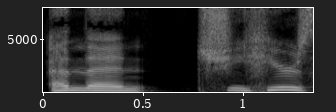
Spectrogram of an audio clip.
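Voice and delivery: ordinary delivery, nothing marked

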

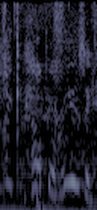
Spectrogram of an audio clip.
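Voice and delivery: high-pitched little troll voice. Acted. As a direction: squeak it like a tiny troll. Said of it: "you little fucking troll".

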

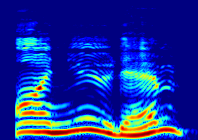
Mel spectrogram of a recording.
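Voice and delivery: put-on high little-boy brag; childish know-it-all voice; John boasting. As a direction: pitch it up as a boy showing off.

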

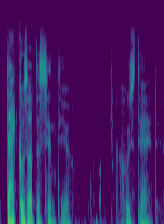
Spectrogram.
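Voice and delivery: quiet sign-off. Pretend. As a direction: drop to a hushed close. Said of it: "Like that".

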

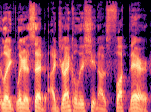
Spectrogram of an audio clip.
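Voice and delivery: plain reading voice

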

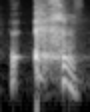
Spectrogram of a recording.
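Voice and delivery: a real chesty cough. Real, not acted. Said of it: "Pardon, sık sık öksüreceğim".

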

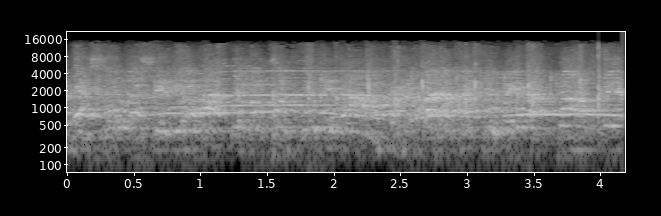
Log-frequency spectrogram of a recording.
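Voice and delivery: loud, high shouted preaching climax; full-force preaching. Real, not acted. Preacher telling the prisoner his new chance, shouting in full force. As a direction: build to a shouted preaching peak.

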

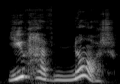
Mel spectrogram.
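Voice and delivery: slow, protesting outcry; cried out. A narrator's reading. Catherine protesting Thorpe's false message, a slow dismayed cry. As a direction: draw it out slowly in dismay. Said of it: "cried Catherine".

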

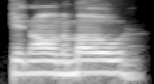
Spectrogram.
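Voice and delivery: ordinary talk, nothing marked

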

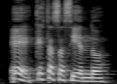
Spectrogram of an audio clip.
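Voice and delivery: usual speaking voice

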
